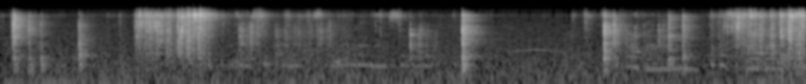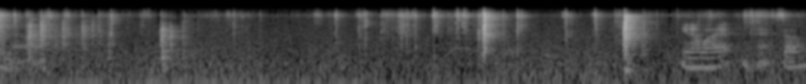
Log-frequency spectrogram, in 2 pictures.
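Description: A deck of tarot cards shuffled by hand, in two bursts of rapid flicking about two seconds in and about ten seconds in. Single sharp taps of cards on a wooden table fall in between and near the end.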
